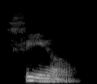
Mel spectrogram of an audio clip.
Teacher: le das un poquito más de espacio a ese sonido I y dices feel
